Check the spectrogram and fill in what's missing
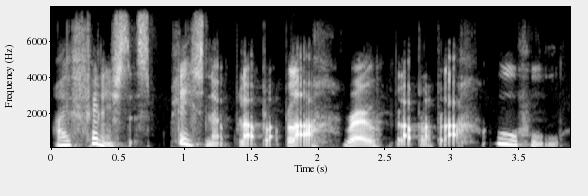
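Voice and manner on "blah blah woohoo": ordinary delivery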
